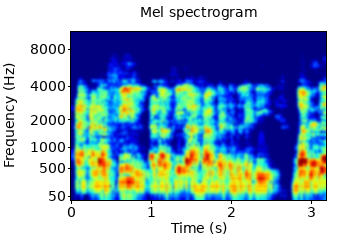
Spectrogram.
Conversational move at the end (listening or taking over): listening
